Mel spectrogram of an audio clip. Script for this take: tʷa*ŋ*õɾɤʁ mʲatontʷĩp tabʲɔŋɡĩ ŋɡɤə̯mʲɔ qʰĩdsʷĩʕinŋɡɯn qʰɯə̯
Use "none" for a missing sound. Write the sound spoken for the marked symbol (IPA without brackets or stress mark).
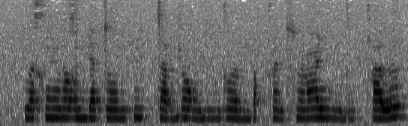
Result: x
